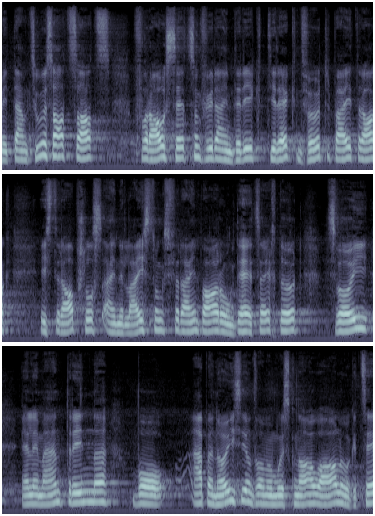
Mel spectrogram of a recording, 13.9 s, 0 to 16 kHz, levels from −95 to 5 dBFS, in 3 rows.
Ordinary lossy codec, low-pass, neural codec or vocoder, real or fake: MP3, 96 kbps; 14.4 kHz; none; real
